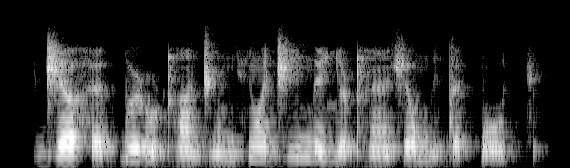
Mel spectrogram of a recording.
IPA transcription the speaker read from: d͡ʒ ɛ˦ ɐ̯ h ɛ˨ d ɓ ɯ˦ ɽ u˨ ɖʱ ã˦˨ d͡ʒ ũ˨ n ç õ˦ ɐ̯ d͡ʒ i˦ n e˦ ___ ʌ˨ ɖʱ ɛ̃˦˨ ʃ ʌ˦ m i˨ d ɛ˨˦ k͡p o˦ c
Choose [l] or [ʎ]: ʎ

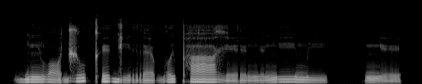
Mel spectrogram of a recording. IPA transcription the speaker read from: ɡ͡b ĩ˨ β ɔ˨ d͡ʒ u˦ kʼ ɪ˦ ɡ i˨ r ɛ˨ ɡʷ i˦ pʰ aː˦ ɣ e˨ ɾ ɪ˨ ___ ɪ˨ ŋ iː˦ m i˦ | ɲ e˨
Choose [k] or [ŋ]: ŋ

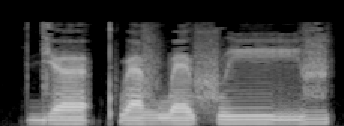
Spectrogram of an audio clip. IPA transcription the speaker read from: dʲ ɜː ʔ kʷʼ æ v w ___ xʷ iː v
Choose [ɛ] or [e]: ɛ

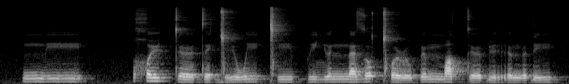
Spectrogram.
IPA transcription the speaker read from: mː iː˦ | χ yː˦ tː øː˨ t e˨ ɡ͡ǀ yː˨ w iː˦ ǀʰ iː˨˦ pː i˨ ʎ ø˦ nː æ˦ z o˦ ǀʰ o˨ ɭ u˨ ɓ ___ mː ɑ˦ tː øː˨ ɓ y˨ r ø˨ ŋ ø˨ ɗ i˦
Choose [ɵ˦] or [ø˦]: ø˦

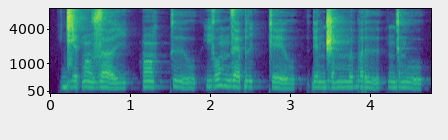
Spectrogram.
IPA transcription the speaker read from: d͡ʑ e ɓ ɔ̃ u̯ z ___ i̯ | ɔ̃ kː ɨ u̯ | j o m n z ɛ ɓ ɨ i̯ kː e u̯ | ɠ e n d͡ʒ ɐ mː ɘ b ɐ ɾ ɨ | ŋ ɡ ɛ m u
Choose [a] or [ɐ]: ɐ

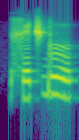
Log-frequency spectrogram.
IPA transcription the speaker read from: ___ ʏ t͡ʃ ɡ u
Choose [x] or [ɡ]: x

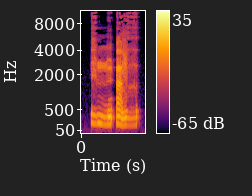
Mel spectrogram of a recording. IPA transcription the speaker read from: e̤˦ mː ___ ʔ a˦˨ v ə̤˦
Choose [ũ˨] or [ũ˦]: ũ˨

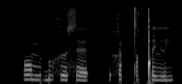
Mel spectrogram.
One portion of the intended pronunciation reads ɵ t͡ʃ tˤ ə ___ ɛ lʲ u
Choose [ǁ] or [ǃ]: ǃ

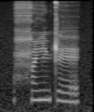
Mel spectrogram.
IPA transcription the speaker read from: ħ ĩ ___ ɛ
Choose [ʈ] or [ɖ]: ʈ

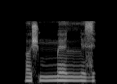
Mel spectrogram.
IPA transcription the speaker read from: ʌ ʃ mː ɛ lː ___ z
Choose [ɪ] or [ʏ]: ɪ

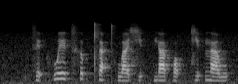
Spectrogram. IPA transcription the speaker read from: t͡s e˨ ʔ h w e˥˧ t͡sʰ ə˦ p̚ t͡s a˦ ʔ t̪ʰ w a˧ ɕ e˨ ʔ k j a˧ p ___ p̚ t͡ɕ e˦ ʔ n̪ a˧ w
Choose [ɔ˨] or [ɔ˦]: ɔ˨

